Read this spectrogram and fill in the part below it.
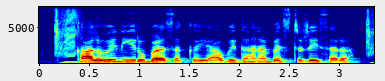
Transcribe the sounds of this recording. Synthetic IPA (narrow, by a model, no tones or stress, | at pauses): kaːluʋeniːɾubɐɭɐsɐkːejaːʋʋid̪ʱaːnɐbesʈɾiːsɐɾɐ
